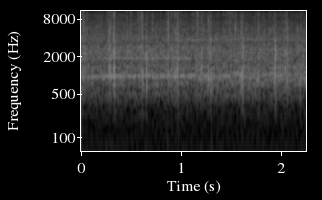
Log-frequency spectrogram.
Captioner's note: applause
